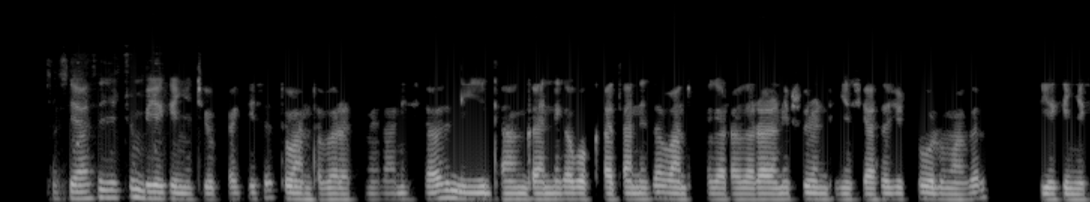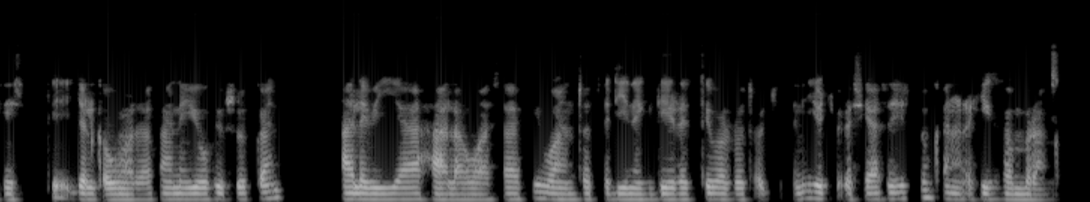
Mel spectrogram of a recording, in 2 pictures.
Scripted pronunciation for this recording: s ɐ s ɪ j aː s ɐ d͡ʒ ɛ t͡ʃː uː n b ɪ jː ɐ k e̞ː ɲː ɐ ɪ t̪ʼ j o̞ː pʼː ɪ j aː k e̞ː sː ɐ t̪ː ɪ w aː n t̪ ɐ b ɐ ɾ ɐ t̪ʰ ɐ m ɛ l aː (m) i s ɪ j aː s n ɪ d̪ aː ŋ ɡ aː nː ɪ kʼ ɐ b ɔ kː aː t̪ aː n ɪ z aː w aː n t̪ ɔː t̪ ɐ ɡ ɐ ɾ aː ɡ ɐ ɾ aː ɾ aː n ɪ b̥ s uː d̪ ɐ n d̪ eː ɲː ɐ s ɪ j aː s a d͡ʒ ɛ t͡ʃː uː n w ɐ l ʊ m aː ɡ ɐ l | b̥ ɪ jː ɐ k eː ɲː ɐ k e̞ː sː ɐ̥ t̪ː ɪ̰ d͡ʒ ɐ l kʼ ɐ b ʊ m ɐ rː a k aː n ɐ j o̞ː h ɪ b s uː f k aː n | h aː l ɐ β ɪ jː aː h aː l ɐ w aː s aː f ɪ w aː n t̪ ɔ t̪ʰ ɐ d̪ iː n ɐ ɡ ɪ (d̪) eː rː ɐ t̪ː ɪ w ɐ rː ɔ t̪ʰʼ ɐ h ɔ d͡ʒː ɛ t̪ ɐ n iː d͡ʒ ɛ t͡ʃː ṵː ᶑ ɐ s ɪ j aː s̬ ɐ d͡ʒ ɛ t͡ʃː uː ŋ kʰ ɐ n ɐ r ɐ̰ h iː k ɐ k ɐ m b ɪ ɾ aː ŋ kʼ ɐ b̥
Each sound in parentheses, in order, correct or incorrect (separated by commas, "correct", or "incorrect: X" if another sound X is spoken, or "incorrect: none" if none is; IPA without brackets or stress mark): incorrect: n, correct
